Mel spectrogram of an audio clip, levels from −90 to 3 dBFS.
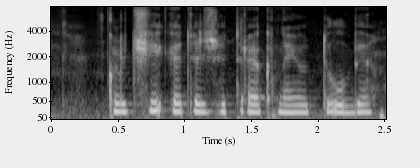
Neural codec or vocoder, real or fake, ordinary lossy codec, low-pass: codec, 16 kHz, 8 kbps, FunCodec, trained on LibriTTS, 25 frames a second; fake; none; none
